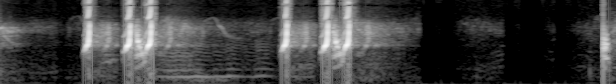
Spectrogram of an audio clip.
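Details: Triple-noted whistled calls from a common quail out of its cage: each phrase a single note followed by a rapid pair, two phrases in close succession and a lone note near the end.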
